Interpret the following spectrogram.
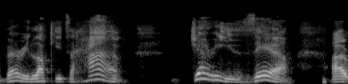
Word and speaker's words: Zehr: lucky to have jerry zia uh rhymes with dear and here yes he is a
